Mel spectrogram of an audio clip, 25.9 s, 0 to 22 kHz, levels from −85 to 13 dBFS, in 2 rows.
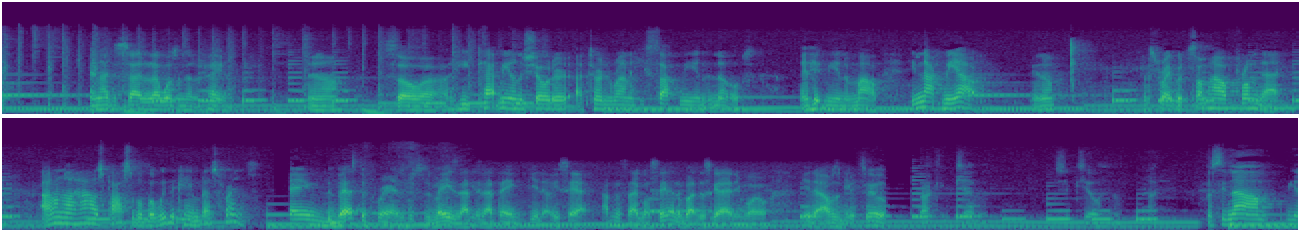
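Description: The clip is a recording with a digital radio blending to analogue fault. From 17.64 s to 21.51 s the receiver loses the digital signal and cross-fades over about 140 ms to the station's AM broadcast, then returns to digital. During that stretch the audio narrows in bandwidth as AM does, drops about 1 dB in level, and carries hiss well below the signal. The steady hiss and the smooth fades to the same programme set it apart from a streaming bitrate drop.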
